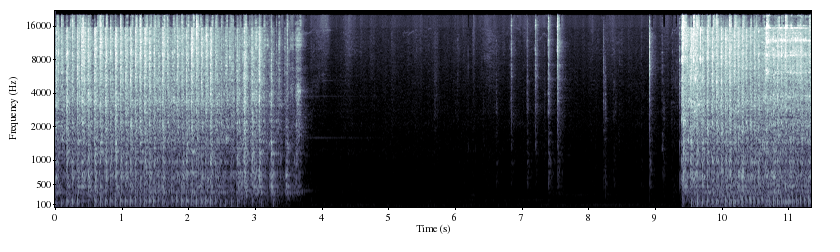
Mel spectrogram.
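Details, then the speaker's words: Lifan 2.5 hp single-cylinder go-kart engine, started with starting fluid: rattly run for a few seconds, dies with pull-cord clicks, then restarts; it wouldn't keep running because the choke was flipped the wrong way, now set off. "okay I think I got it figured out I was flipping the choke the wrong way chokes off now"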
